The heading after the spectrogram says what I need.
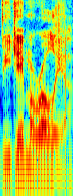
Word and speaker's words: Vijay Marolia: Um tell me um like I said and I I I was given a pronunciation guide, but I want to make sure I get this right. VJ Moria, right?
